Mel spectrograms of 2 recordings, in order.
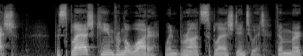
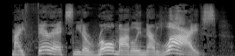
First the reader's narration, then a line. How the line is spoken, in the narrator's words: the woman yelled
